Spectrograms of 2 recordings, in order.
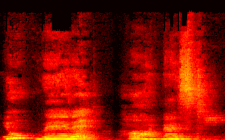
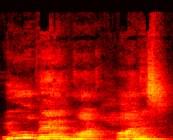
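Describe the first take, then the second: First: Were and not merge into one contracted word. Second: Were and not are said as separate words.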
